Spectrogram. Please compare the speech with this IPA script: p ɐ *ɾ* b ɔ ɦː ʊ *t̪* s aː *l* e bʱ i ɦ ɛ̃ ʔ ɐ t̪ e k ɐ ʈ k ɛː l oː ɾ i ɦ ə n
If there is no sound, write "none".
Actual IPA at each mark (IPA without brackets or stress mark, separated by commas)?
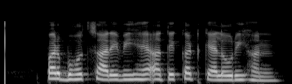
ɾ, t̪, ɾ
